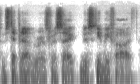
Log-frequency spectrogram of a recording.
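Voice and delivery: soft, quick, low-key words to his wife; quiet retold aside. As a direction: murmur it fast as you step away. Telling wife he's stepping out.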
